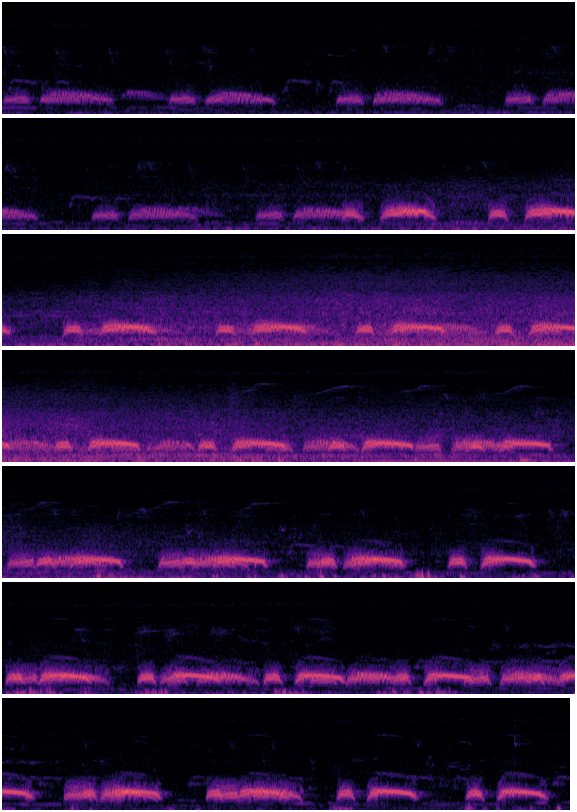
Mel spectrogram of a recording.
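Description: Spotted dove (tekukur) cooing in a long unbroken series of short coos, about one a second. A low rumble swells and fades in the middle, and a smaller bird chirps faintly there.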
